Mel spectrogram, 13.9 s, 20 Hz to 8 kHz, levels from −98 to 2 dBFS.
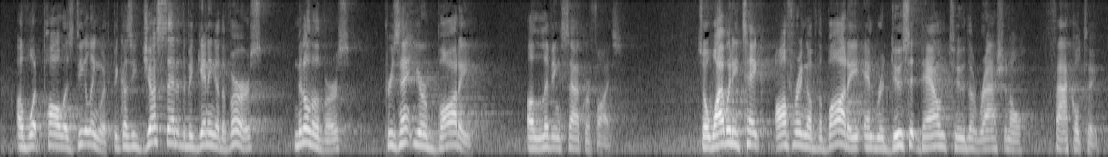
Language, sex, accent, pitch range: English, male, American, 155-200 Hz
